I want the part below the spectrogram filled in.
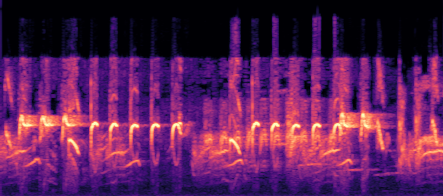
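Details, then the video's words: Sunbird calls from a lure recording of all kinds of sunbirds, made to draw birds in and prompt them to sing: rapid, thin, very high chirps in quick bursts, with short sliding notes, repeated across the whole stretch. "suara pikat semua jenis burung kolibri"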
